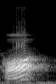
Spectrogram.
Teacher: Qa ini makhrajul hurufnya adalah huruf lisani, pangkal lisan atau pangkal lidah dengan langit-langit dekat dengan pita suara.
